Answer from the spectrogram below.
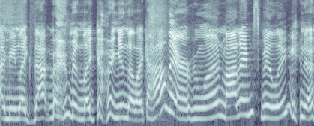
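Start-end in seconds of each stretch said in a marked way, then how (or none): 2.0-3.8 put-on Southern accent, laid on thick, pitched high. Retelling introducing herself to everyone after getting the job, in a full-on Southern accent. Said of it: "like doing this full-on Southern accent".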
